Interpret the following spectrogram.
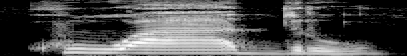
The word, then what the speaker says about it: quadro: Na palavra quadro, ó, quadro. Perceberam? A gente escuta também o som do U, o fonema U.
